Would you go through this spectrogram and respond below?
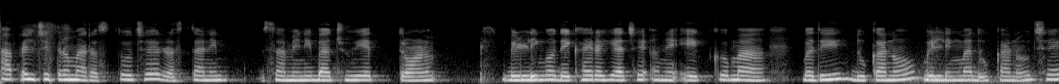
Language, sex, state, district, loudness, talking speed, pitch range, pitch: Gujarati, female, Gujarat, Valsad, -16 LUFS, 120 wpm, 195-215 Hz, 200 Hz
